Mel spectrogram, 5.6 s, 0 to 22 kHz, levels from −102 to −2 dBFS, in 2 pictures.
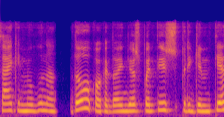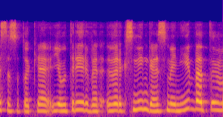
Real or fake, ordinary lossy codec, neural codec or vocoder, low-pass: fake; Opus, 24 kbps; autoencoder, 48 kHz, 32 numbers a frame, DAC-VAE, trained on Japanese speech; 9.9 kHz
